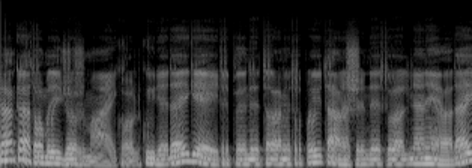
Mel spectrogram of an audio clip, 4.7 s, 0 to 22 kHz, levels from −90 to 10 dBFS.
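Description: Throughout the clip, every syllable of the speech is trailed by a second copy at equal level, 40 ms behind, giving a doubled, slapback quality. This is channel delay (doubling): one channel arrives a buffer late, and summing both to mono exposes the lag.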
